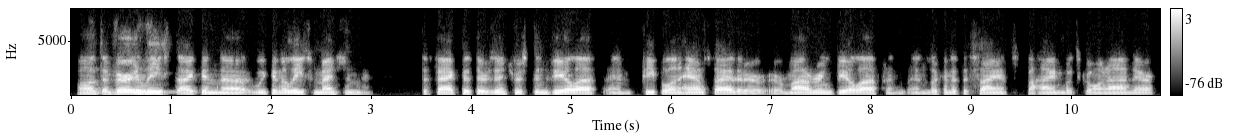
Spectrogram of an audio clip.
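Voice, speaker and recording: A man's voice: mid-range voice, flat delivery, a little fast, no room sound. A man leading an informal conference call meeting, speaking conversationally. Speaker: meeting leader. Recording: dry, slightly dull call audio.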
